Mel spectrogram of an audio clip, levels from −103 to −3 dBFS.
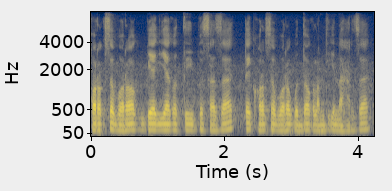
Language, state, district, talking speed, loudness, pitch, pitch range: Kokborok, Tripura, Dhalai, 185 wpm, -21 LUFS, 100 Hz, 95-105 Hz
